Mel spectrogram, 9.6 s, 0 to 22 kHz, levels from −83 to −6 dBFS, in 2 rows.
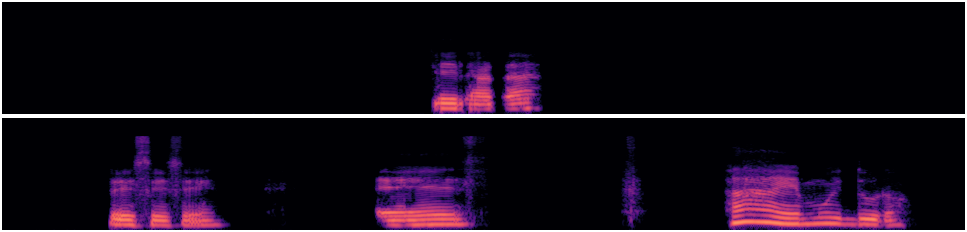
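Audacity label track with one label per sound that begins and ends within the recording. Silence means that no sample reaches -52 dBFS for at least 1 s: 2.150000	2.680000	sound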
